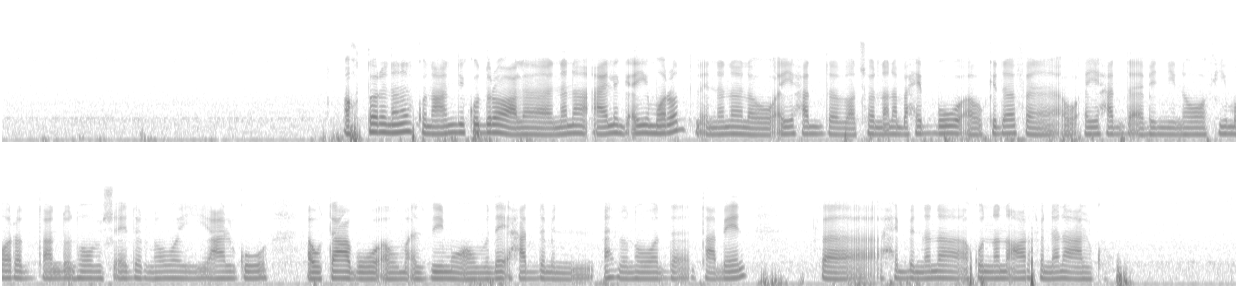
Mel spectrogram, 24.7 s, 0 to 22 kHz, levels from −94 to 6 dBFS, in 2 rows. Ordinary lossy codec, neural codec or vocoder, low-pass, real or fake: none; none; none; real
